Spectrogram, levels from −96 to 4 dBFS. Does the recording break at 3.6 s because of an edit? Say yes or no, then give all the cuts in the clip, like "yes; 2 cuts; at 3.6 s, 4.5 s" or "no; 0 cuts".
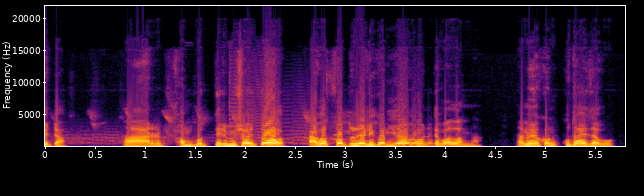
yes; 1 cut; at 3.6 s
